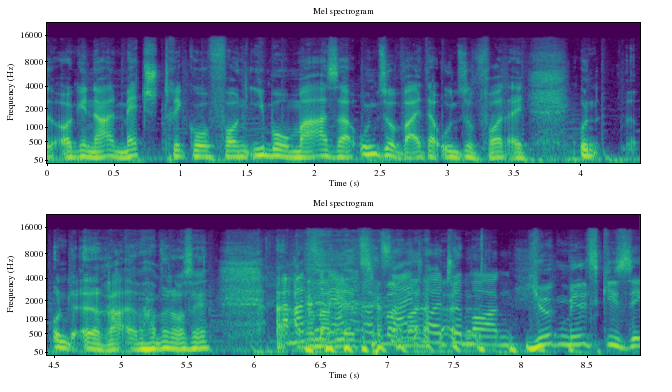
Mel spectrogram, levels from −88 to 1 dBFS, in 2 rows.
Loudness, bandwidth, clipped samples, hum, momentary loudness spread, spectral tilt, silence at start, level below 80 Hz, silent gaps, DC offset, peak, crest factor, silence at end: -16 LUFS; 15.5 kHz; under 0.1%; none; 6 LU; -5 dB/octave; 0 s; -34 dBFS; none; under 0.1%; -2 dBFS; 14 dB; 0 s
